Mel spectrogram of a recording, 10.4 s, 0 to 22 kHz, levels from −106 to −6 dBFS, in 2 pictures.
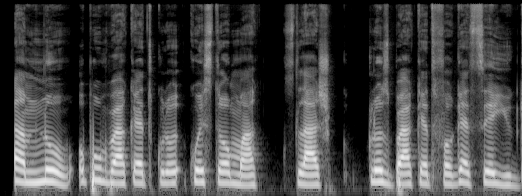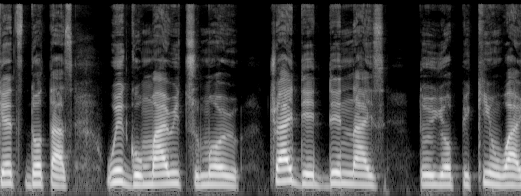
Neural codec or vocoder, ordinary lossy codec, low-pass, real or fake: none; none; none; real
